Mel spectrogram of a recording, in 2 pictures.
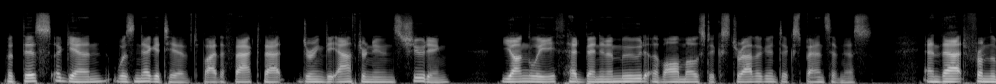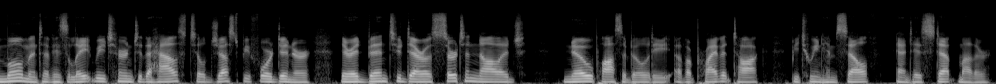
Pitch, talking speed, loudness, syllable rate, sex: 120 Hz, 180 wpm, -23 LUFS, 5.4 syllables/s, male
